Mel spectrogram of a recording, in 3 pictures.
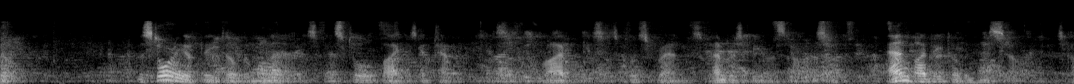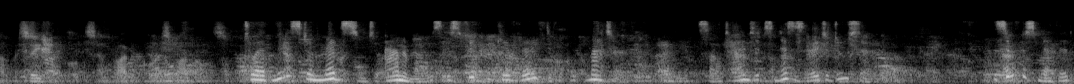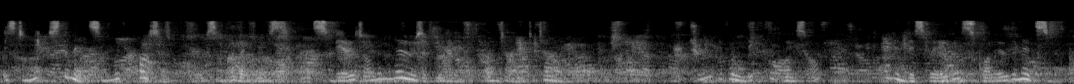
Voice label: babble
